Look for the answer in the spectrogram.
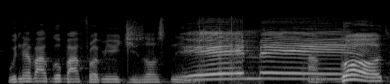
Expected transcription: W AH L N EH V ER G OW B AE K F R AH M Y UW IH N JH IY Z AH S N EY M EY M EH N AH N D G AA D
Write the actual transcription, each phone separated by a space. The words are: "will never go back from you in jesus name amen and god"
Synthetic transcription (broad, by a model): W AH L N EH V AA G OW B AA K F R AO M Y UW IH N JH IY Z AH S N EY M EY M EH AH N G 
